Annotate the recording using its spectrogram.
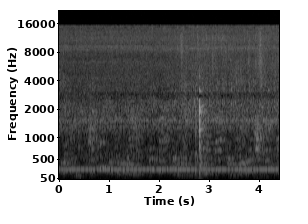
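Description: Water running from a bathroom sink tap as a steady hiss over a steady low hum, with one short click about three seconds in.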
